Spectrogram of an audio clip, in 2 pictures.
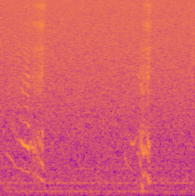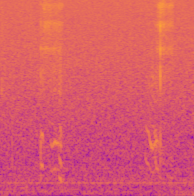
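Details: Rabbit dozing with open eyes, giving soft snores: four brief wavering squeaky puffs, pū-pū, bū-bū, spaced roughly every one and a half seconds against a quiet indoor hum.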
